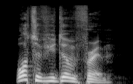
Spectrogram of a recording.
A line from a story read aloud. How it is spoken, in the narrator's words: asked sharply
